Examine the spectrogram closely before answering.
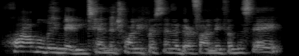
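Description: Her pitch medium and her intonation lively, a woman talks at a moderate pace. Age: 50s. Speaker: political podcast host, former congressional staffer. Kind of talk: casual political chat. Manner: animated, with frequent repetitions and fillers.

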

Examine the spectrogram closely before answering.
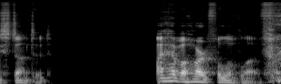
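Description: A man with a somewhat breathy voice speaks at a very fast pace on a very clean recording with a silent background. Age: 30s. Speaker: artist and comedian. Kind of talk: casual chat.

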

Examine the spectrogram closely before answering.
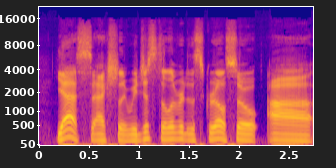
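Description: In a Midwestern American accent, a man talks at a very fast pace with medium pitch and ordinary pitch variation, the sound dry and close with no echo. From Iowa, Quad Cities. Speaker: restaurant marketing employee. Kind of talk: casual chat. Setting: studio.

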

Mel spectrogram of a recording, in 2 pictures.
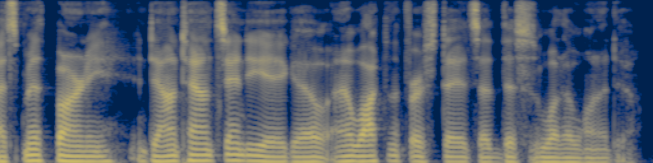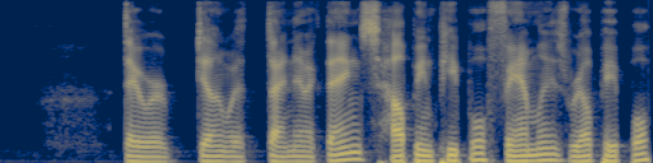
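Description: At a moderate pace, a man with an American accent speaks in a very deep, low voice with fairly even intonation, on a very clean, dry, close recording with a silent background and no echo. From US East Coast, outside Washington, D.C. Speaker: financial planner. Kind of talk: interview.

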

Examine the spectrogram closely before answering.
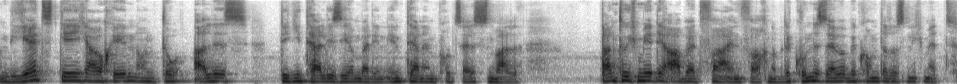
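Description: A somewhat breathy man talks at a moderate pace with fairly even intonation. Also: medium pitch for a man. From Bavaria, Ingolstadt. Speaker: lecturer and automotive data expert. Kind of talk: interview.

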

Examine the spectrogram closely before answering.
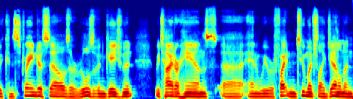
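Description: On a very clean recording with a silent background, a man talks at a fairly quick pace with medium pitch and ordinary pitch variation. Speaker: professor and former army intelligence officer. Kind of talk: panel discussion. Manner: calm.

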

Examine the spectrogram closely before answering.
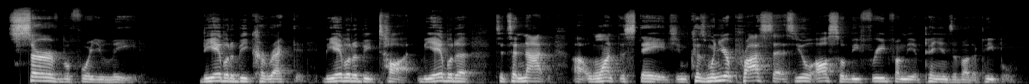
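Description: A plain, everyday voice from a man with an American accent, fairly high in pitch and fairly quick, with ordinary pitch variation on a very clean recording with a silent background. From Maryland, Baltimore area. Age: 40s. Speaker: pastor. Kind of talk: interview.

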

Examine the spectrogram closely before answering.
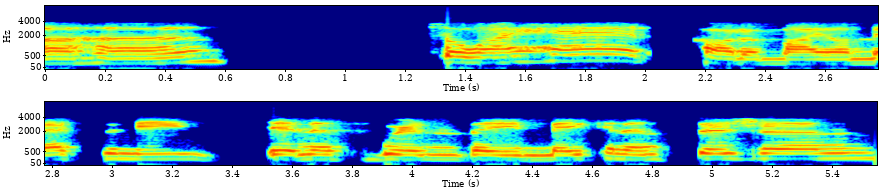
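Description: Here a normal speaking voice belongs to a woman at medium pitch, moving at a fairly slow pace. Her loudness stays very even and her pitch varies in an ordinary way. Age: 40s. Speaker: retired army nurse. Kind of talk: casual chat.

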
